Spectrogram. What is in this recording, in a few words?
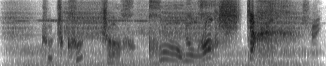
klingon language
